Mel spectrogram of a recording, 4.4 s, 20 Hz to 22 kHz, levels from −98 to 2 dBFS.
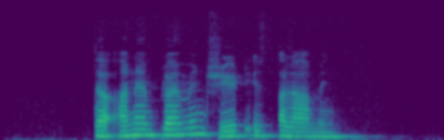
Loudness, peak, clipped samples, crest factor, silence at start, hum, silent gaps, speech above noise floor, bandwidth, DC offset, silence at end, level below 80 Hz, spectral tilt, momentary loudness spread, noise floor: -36 LUFS; -20 dBFS; under 0.1%; 16 dB; 0.95 s; none; none; 43 dB; 5 kHz; under 0.1%; 0.8 s; -70 dBFS; -9.5 dB/octave; 8 LU; -78 dBFS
